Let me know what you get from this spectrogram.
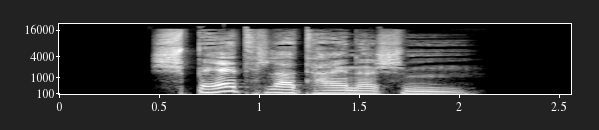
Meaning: strong dative masculine/neuter singular of spätlateinisch
- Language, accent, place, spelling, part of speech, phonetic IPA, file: German, Germany, Berlin, spätlateinischem, adjective, [ˈʃpɛːtlaˌtaɪ̯nɪʃm̩], De-spätlateinischem.ogg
